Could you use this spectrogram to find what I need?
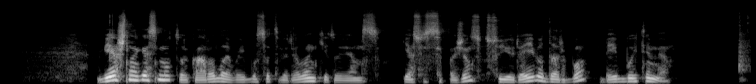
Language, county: Lithuanian, Vilnius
